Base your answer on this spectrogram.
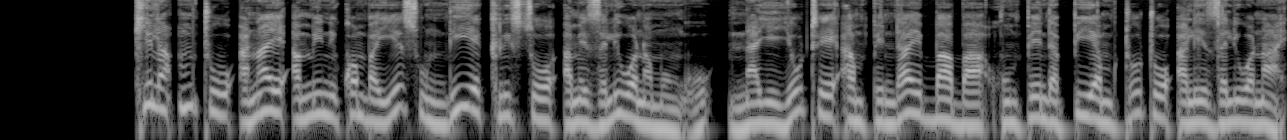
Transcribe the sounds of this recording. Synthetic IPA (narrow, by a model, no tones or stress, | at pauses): kilam̩tuʔanajɛʔaminikwambajɛsundijɛkɾistɔʔamɛzaliwanamuŋɡunajɛjɔtʰɛʔam̩pɛndajɛɓaɓahum̩pɛndapiam̩tɔtɔʔalijɛzaliwanajɛ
